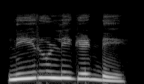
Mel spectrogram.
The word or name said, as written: ನೀರುಳ್ಳಿಗೆಡ್ಡೆ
